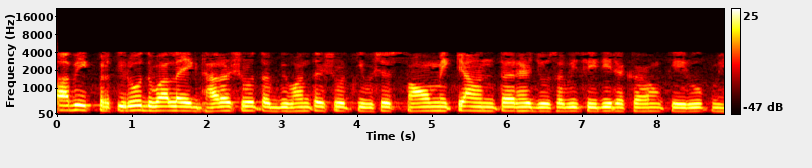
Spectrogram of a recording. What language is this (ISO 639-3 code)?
hin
